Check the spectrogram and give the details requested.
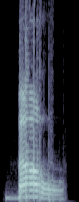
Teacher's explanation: Raw mati sebelumnya baris atas, bar, tebal.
